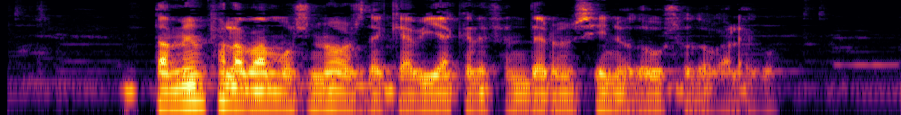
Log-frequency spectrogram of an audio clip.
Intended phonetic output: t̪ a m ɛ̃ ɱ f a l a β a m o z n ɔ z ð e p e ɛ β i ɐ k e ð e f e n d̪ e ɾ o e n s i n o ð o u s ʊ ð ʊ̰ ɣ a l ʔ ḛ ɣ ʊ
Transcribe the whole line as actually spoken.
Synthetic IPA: t̪ a m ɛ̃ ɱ f a l a β a m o z n ɔ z ð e k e a β i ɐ k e ð e f e n d̪ e ɾ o e n s i n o ð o u s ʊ ð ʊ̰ ɣ a l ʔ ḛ ɣ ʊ

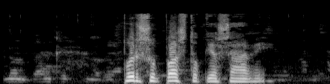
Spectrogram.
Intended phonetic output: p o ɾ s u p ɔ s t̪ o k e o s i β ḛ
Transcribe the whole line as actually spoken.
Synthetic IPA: p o ɾ s u p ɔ s t̪ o k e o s a β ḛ

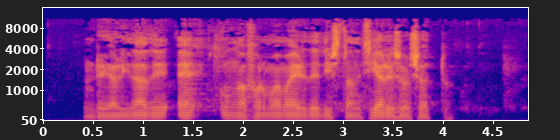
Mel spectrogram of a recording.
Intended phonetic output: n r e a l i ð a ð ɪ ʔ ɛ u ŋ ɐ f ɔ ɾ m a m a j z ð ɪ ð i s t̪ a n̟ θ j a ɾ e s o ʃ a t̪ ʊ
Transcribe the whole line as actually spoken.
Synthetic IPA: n r e a l i ð a ð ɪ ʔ ɛ u ŋ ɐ f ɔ ɾ m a m a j z ð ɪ ð i s t̪ a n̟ θ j a ɾ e s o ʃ a t̪ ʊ

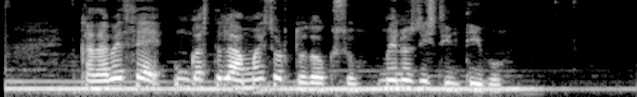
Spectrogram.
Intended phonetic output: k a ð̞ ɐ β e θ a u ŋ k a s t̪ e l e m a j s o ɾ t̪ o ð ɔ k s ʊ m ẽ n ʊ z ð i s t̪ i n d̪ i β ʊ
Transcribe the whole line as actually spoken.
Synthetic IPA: k a ð̞ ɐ β e θ ɛ u ŋ k a s t̪ e l a m a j s o ɾ t̪ o ð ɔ k s ʊ m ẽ n ʊ z ð i s t̪ i n t̪ i β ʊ

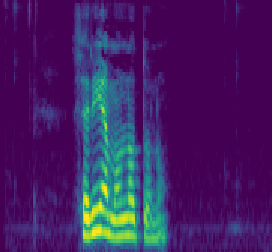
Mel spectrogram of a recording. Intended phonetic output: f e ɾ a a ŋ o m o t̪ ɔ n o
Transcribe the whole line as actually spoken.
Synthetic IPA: s e ɾ i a m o n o t̪ o n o

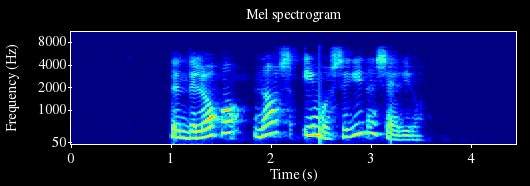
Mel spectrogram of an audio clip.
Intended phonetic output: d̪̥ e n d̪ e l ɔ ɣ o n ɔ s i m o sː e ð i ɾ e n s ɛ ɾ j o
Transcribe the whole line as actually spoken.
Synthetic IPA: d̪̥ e n d̪ e l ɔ ɣ o n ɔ s i m o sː e ɣ i ɾ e n s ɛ ɾ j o

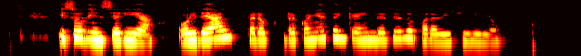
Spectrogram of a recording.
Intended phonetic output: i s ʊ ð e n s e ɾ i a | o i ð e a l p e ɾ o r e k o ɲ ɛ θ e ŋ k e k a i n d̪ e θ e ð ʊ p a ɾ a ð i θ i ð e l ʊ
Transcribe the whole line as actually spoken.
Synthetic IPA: i s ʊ ð i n s e ɾ i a | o i ð e a l p e ɾ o r e k o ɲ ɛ θ e ŋ k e a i n d̪ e θ e ð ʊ p a ɾ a ð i θ i ð i l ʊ

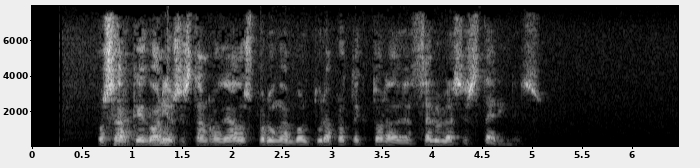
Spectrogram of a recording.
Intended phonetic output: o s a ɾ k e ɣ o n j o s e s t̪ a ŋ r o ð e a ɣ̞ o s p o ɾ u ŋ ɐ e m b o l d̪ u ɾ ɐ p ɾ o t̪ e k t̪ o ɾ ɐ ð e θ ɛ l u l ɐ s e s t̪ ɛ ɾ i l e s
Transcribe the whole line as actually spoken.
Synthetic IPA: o s a ɾ k e ɣ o n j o s e s t̪ a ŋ r o ð e a ð̞ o s p o ɾ u ŋ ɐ e m b o l t̪ u ɾ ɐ p ɾ o t̪ e k t̪ o ɾ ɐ ð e θ ɛ l u l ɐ s e s t̪ ɛ ɾ i l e s

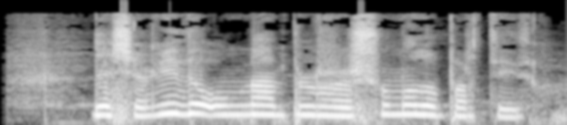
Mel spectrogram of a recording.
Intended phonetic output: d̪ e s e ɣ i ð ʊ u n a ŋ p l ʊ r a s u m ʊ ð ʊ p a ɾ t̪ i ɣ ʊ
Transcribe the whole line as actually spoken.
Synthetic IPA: d̪ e s e ɣ i ð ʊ u ŋ a m p l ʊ r e s u m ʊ ð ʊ p a ɾ t̪ i ð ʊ

